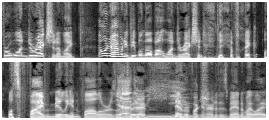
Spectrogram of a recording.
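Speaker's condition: No condition

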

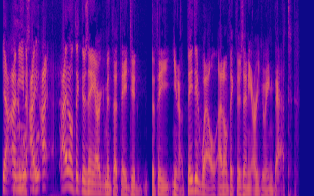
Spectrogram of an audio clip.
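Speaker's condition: No condition

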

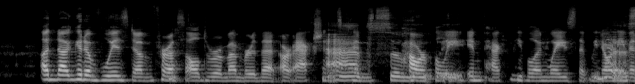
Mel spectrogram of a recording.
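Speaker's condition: Bilateral cleft lip and palate; congenital

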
